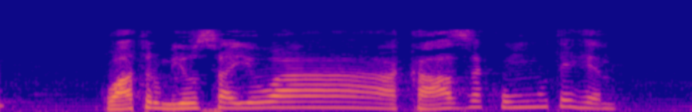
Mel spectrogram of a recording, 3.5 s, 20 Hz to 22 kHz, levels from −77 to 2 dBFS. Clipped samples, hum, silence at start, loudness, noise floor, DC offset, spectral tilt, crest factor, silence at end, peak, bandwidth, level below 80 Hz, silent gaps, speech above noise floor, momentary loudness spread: under 0.1%; 60 Hz at -60 dBFS; 0.5 s; -30 LUFS; -55 dBFS; under 0.1%; -6 dB/octave; 18 dB; 0.4 s; -12 dBFS; 7.6 kHz; -56 dBFS; none; 27 dB; 10 LU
